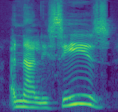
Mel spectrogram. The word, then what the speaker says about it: analyses: like stimulus stimuli analysis ending in sis becomes ses and you have to pronounce it as they so you have analysis analyses crisis crisis osmosis osmosis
